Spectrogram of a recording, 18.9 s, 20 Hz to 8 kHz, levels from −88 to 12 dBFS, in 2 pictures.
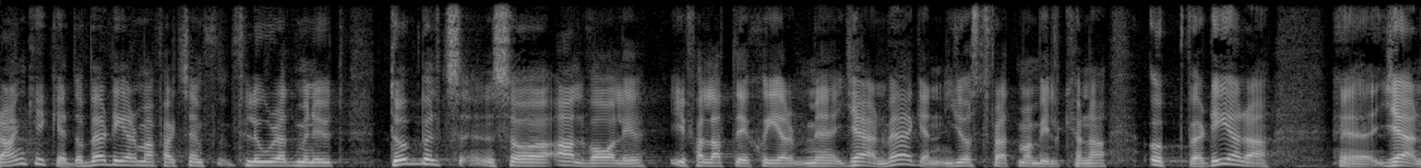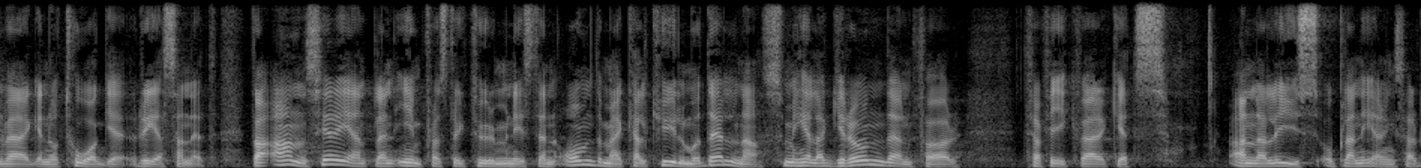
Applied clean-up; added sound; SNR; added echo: none; none; none; none.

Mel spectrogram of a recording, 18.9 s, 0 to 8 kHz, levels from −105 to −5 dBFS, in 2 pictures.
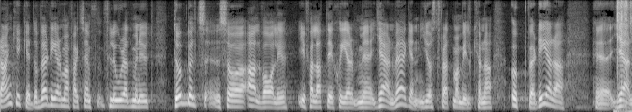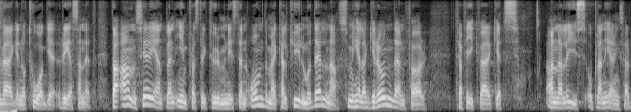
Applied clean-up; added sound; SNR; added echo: none; Coin (dropping); 0 dB; none.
